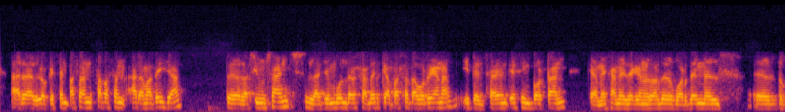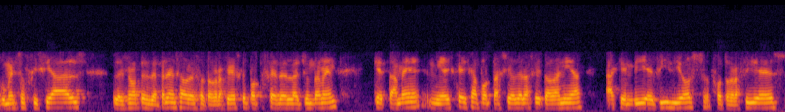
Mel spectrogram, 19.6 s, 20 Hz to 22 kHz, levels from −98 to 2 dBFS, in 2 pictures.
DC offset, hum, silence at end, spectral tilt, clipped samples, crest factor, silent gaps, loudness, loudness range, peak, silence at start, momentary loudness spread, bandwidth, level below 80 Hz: under 0.1%; none; 0.05 s; -8.5 dB/octave; under 0.1%; 14 dB; none; -21 LUFS; 1 LU; -6 dBFS; 0.15 s; 5 LU; 4.1 kHz; -70 dBFS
